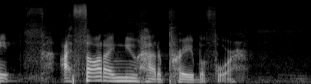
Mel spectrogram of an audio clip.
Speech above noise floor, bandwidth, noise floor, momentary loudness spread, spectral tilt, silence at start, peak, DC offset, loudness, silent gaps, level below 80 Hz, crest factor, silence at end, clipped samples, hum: 28 dB; 18 kHz; -53 dBFS; 16 LU; -7 dB/octave; 0 s; -2 dBFS; under 0.1%; -24 LUFS; none; -58 dBFS; 24 dB; 0.65 s; under 0.1%; none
